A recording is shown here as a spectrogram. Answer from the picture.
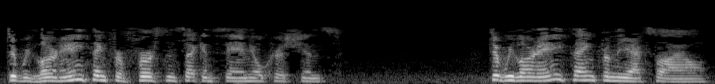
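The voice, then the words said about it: Loud yelling preacher delivery. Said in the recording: “I'm not yelling at you guys. I'm yelling at the Christian world.”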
